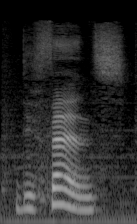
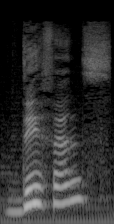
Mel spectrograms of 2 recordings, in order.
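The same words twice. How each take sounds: First: The stress is on the second syllable. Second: The stress is on the first syllable. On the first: "en anglais américain, ça se fera sur la deuxième syllabe" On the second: "en anglais britannique, l'accentuation se fera sur la première syllabe"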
